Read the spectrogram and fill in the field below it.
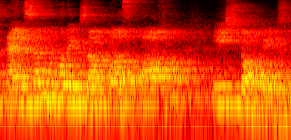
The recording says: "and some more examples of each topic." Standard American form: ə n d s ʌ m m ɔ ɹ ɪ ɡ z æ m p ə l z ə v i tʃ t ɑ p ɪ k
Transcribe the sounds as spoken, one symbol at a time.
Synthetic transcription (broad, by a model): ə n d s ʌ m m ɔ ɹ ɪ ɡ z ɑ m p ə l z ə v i s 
